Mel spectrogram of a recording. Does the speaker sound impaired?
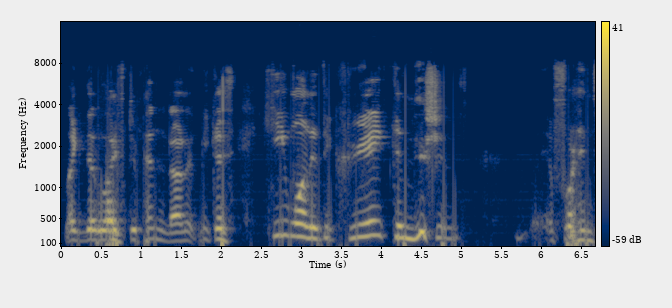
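Yes: cerebral palsy; uses power wheelchair.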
